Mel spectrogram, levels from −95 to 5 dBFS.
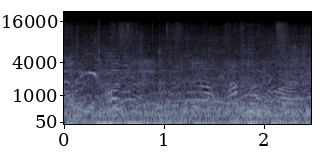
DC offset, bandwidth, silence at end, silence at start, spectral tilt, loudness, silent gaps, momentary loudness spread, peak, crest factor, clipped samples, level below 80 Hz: under 0.1%; 15.5 kHz; 0 s; 0 s; -5.5 dB/octave; -38 LUFS; none; 4 LU; -20 dBFS; 16 dB; under 0.1%; -42 dBFS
